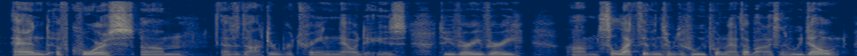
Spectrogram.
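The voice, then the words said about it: Slightly husky, cold-affected voice. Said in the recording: “my voice is a little bit sultry today, it's because I've come down with a cold”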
